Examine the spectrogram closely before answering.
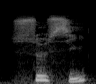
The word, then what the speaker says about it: ceux-ci: And then for the masculine plural, ceux-ci, okay, remember final X is not pronounced, so you get the sound ce, ceux-ci, and then ceux-là, all right?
